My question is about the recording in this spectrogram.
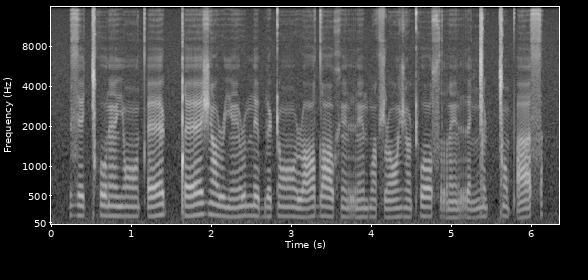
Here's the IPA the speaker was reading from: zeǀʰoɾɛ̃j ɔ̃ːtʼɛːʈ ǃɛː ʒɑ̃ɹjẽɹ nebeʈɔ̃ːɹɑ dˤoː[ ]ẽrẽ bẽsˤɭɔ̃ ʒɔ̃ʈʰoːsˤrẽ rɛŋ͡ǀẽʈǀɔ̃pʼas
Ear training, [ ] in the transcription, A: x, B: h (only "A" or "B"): A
